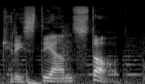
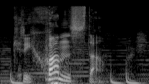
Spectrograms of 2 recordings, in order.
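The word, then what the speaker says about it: Kristinehamn: the name that makes sense it's Christians City Christian stop but we pronounce this Creek run stop and I guess it's due to dialects and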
